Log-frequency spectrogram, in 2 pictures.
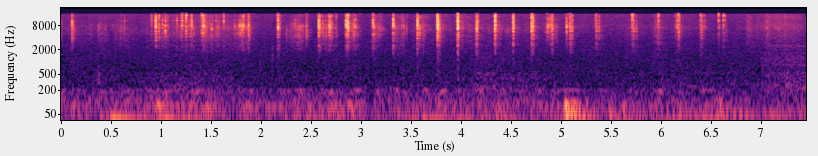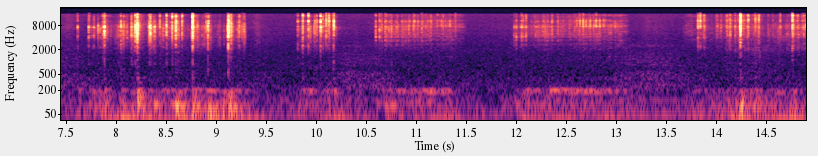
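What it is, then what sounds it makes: Acrylic bead necklace on metal chain mesh. A gloved hand taps and rattles the back side of a pink acrylic necklace, with pink plastic teardrop beads on a gold-tone metal chain mesh lying on dark fabric, using a thin black stick. Quick, light, bright clicks run steadily over a low background hum. They swell into denser, louder rattling bursts partway through before settling back into soft, dry tapping.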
